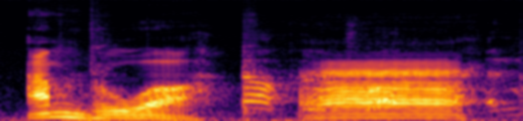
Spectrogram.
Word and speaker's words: Ambroise: How do you pronounce St. Ambroise? Ambroise.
